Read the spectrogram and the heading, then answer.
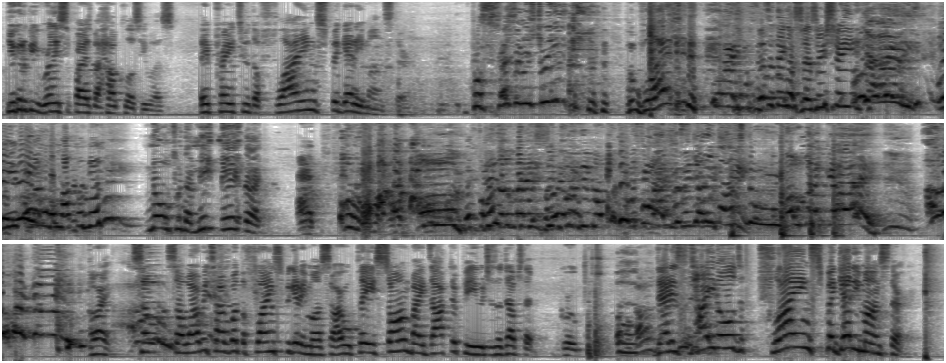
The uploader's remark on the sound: Sorry for not having crisp audio quality for our first official episode. Make sure you catch when we get a noise complaint and are threatened with police.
